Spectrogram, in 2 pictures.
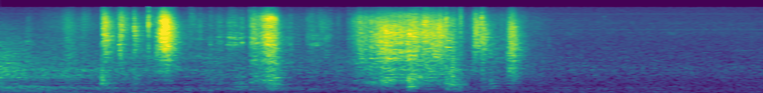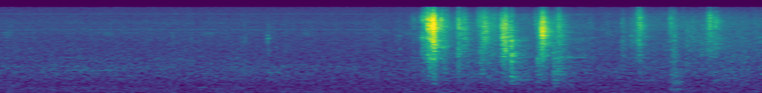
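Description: Paper rustles and crinkles as a hand handles it.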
